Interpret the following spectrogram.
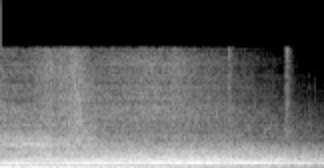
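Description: Tail of an electronic intro sting: two steady high synth tones held over a wash of noise and low rumble, slowly getting quieter.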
